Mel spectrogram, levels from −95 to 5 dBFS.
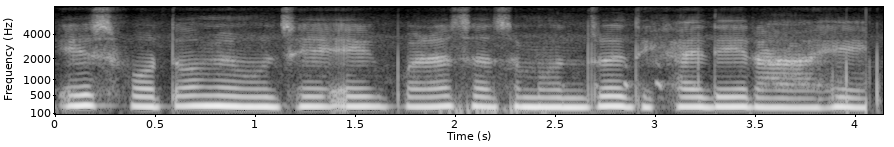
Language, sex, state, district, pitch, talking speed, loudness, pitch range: Hindi, female, Arunachal Pradesh, Papum Pare, 225 Hz, 175 wpm, -11 LUFS, 220-235 Hz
